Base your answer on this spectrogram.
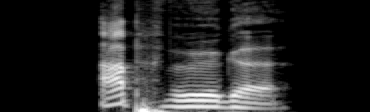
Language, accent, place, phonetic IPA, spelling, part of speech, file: German, Germany, Berlin, [ˈapˌvøːɡə], abwöge, verb, De-abwöge.ogg
- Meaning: first/third-person singular dependent subjunctive II of abwiegen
